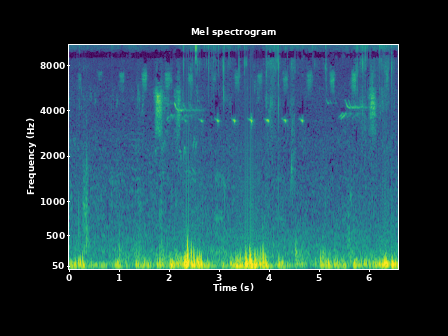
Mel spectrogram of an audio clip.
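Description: Faint bird chirping outdoors, with a short run of evenly spaced high chirps near the middle, over a few low muffled rumbles.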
